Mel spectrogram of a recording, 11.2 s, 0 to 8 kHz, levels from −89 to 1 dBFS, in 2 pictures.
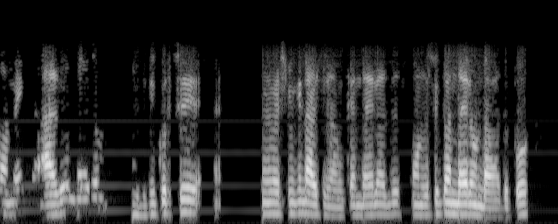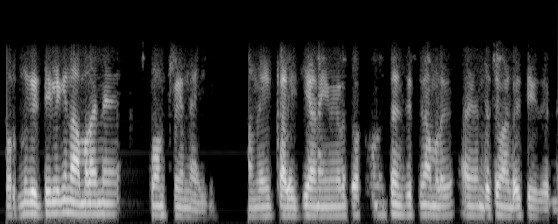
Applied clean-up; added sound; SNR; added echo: classical method spectral subtraction.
